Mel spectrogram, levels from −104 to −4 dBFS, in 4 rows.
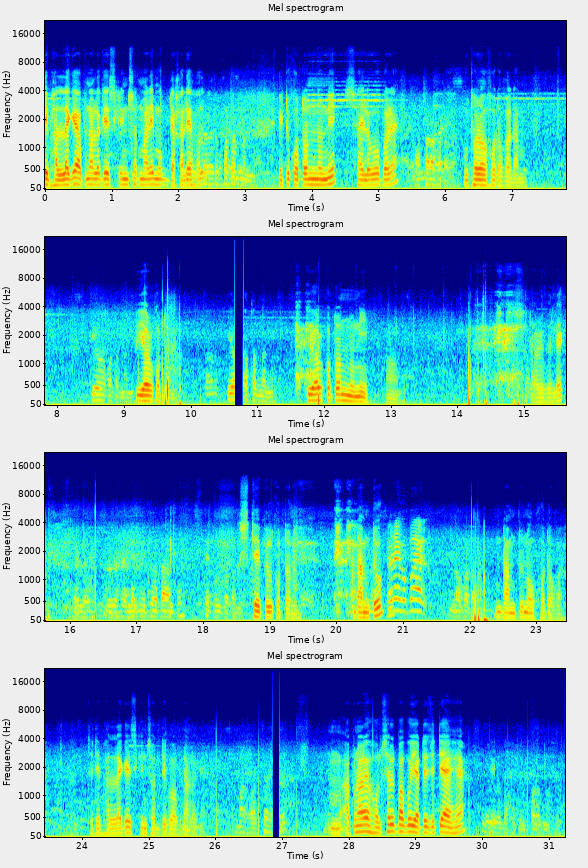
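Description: At 10.67 to 10.81 s and again at 26.86 to 26.98 s the sound cuts to silence, then resumes further along, likely a Bluetooth dropout from late packets.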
